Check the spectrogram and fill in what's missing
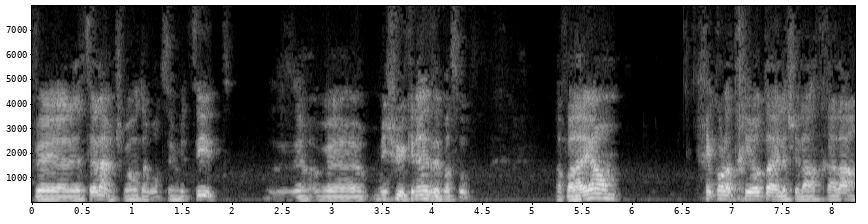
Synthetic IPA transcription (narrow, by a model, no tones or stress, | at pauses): veanijat͡selaemʃmeut̪̬emʁot͡simet͡sit̪ | zevemiʃuikneezebasuf | avalajo̞m | aχeko̞lat̪χijo̞t̪ae̞le̞ʃe̞laːt̪χala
